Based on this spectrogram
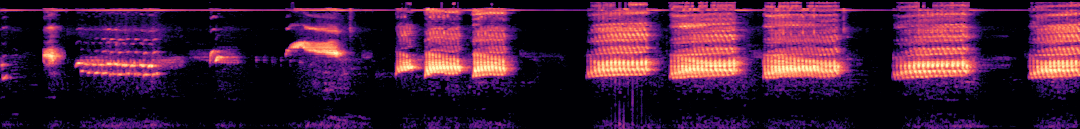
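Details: Asian pied starling song used to lure another bird into singing: loud harsh buzzy bursts and grating notes, some whistled slurs, in phrases about a second long separated by short pauses.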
